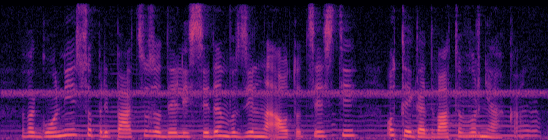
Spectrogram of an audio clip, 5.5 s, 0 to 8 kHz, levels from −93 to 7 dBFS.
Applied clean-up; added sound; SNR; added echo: none; Cricket / Buzz; 12 dB; none.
